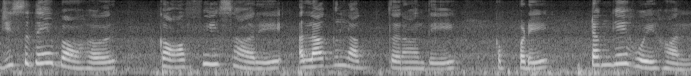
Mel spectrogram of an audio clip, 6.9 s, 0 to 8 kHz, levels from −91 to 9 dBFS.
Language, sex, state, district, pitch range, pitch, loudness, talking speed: Punjabi, female, Punjab, Kapurthala, 210-315 Hz, 245 Hz, -18 LUFS, 105 wpm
